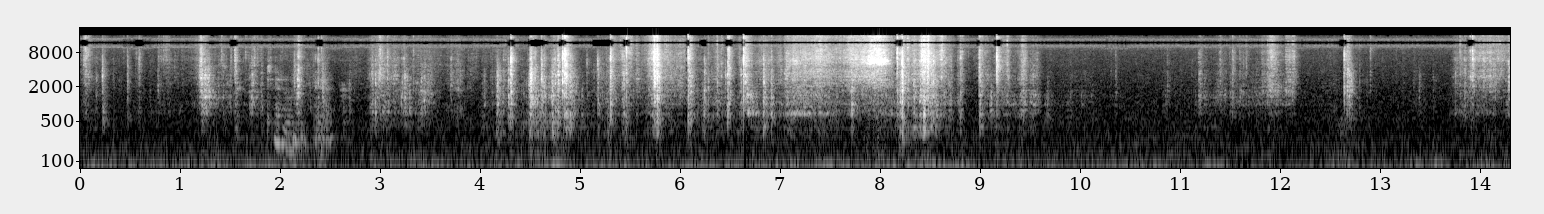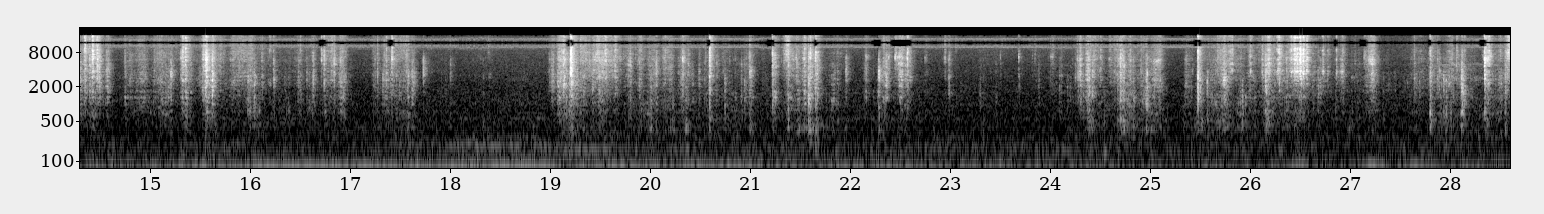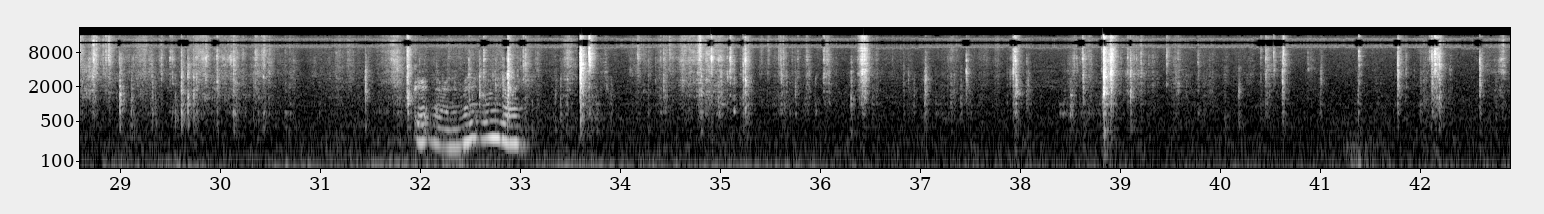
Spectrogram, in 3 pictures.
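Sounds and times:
plastic sheet crinkling: 0.0 - 18.0, 18.9 - 42.9.

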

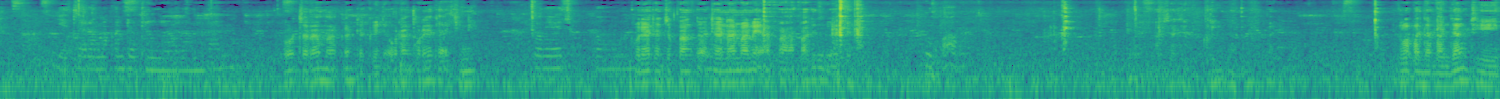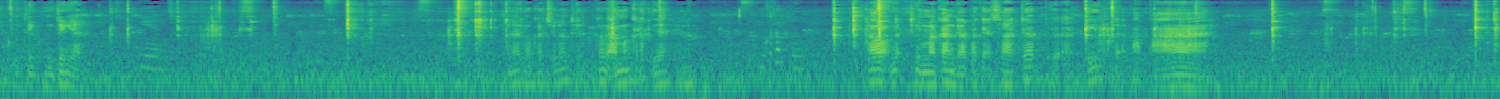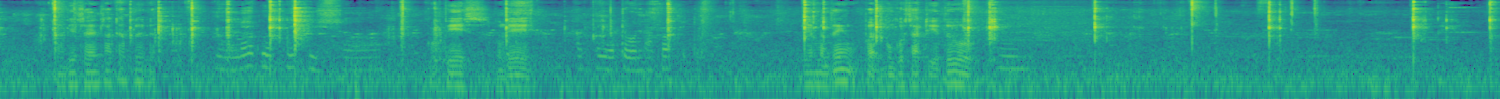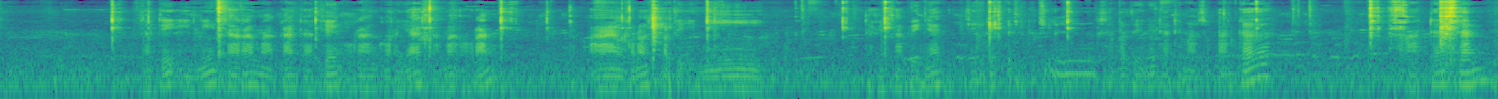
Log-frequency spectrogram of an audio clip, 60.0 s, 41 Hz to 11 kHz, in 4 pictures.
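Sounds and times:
metal tongs clinking on grill pan: 57.5 - 59.7.

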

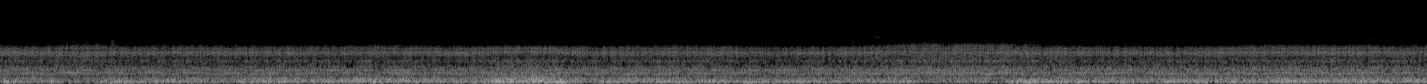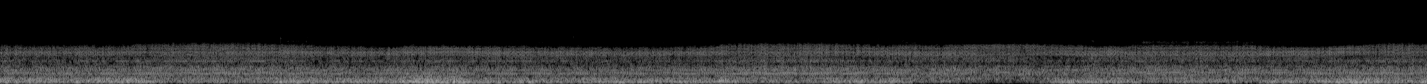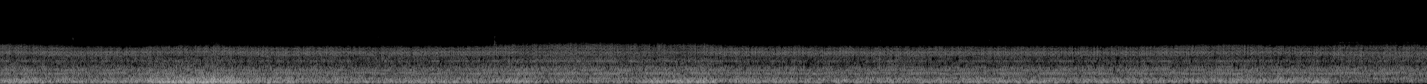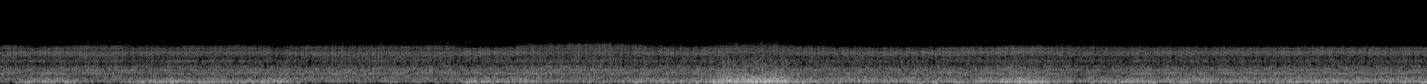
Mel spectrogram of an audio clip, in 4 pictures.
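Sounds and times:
motor hum with fixed tones: 0.0 - 57.0
wind rumble on microphone: 0.0 - 57.0.

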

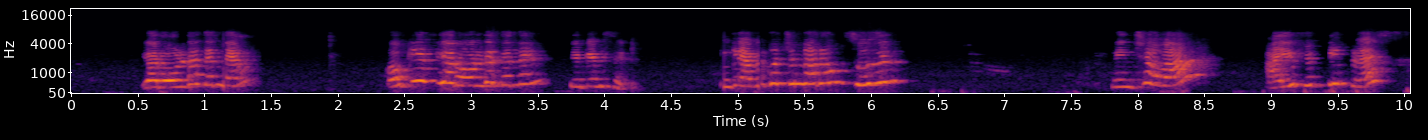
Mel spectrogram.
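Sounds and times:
woman speaking: 0.6 - 1.4, 2.4 - 4.3, 4.9 - 6.3, 7.8 - 10.0.

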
